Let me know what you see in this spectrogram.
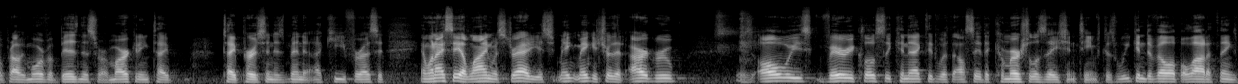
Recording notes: This is the audio recording from the live event on 9/21/2017 at Rev1 Ventures.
